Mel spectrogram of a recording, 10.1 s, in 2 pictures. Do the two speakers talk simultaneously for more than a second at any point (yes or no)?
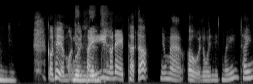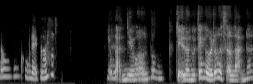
no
